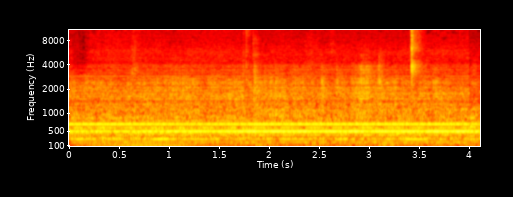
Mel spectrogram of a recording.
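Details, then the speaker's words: New HBM metal lathe with 25 mm spindle bore, belt-and-gear drive, spindle running: quiet, steady motor hum with a clean even tone and no knocks or grinding, quiet enough to work without ear protection; normal running. "Although, I have to tell you that the late is wonderful because it hardly makes any noise at all. So, you can work without ear protection perfectly fine."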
